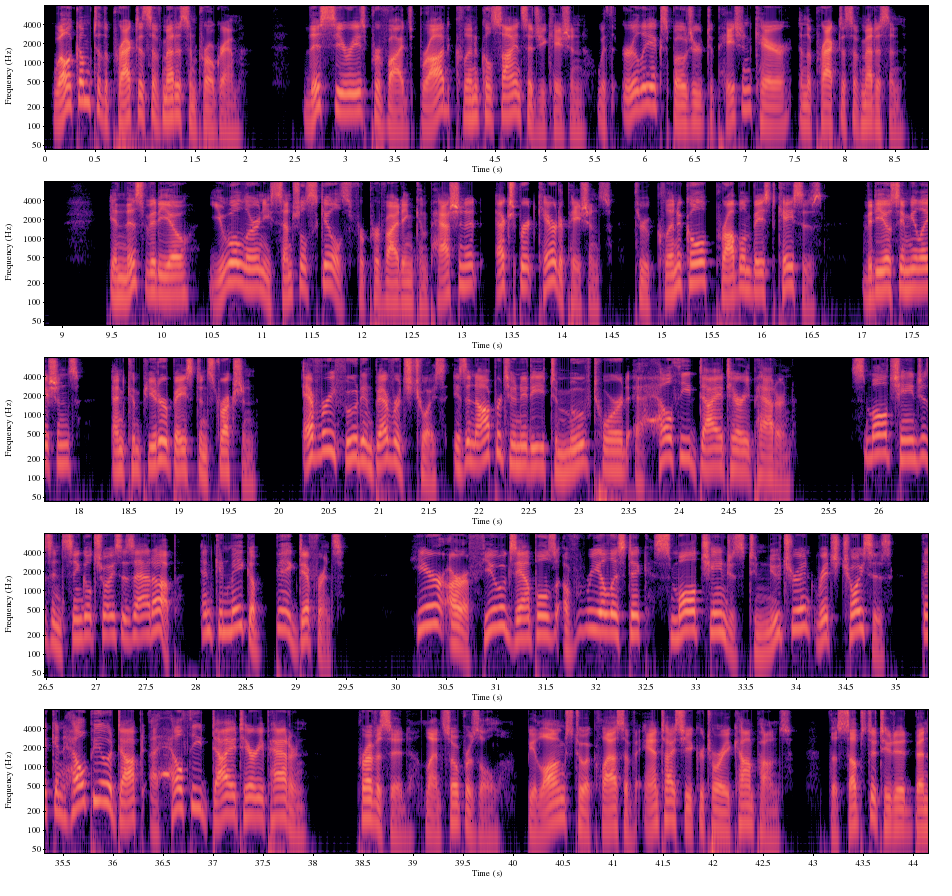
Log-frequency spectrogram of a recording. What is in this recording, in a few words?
Medical Narration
